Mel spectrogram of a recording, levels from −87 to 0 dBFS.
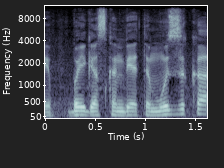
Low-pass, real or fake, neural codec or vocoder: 10.8 kHz; real; none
